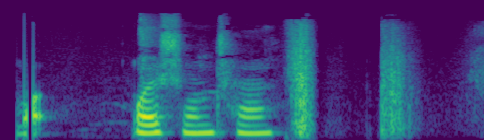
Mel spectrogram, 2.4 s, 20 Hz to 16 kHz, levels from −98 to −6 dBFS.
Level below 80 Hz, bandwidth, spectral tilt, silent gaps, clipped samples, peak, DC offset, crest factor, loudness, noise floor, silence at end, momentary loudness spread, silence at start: -72 dBFS; 10.5 kHz; -5 dB/octave; none; under 0.1%; -4 dBFS; under 0.1%; 22 dB; -24 LUFS; -41 dBFS; 0.4 s; 19 LU; 0.1 s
